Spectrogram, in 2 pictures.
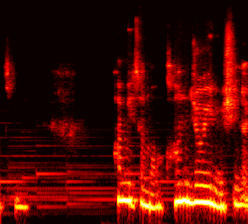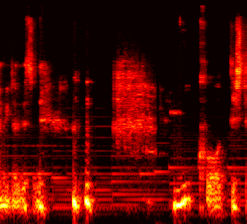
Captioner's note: laughs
